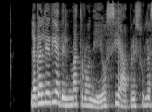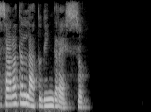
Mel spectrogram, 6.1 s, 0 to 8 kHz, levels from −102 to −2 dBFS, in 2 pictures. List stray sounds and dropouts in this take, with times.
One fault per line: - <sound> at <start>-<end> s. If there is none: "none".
none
